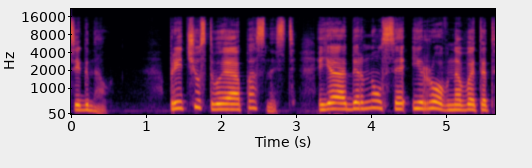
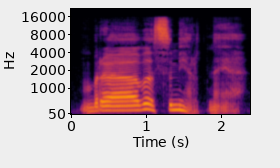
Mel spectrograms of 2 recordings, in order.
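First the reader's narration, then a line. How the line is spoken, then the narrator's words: Mocking drawl. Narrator (Russian): насмешливо протянул я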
